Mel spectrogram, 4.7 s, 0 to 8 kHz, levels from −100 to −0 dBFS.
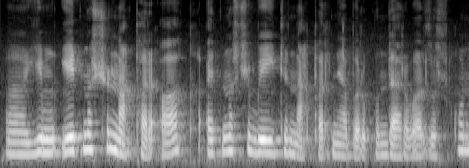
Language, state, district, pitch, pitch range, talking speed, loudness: Kashmiri, Punjab, Kapurthala, 185 Hz, 155-210 Hz, 155 wpm, -19 LUFS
